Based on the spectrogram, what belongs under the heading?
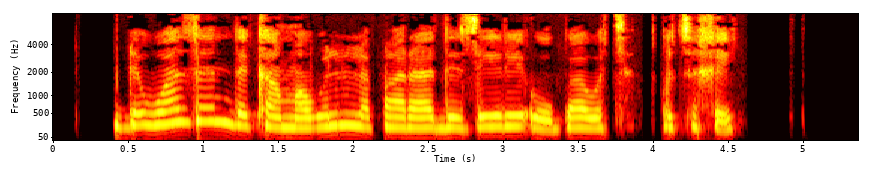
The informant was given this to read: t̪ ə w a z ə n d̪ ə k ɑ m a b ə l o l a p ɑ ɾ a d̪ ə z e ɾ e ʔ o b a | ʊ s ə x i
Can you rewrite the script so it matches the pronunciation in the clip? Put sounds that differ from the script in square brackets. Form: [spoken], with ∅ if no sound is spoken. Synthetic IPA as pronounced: [d̪] ə w a z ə n d̪ ə k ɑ m a [w] ə l o l a p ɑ ɾ a d̪ ə z e ɾ e ʔ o b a | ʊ [t͡s] ə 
